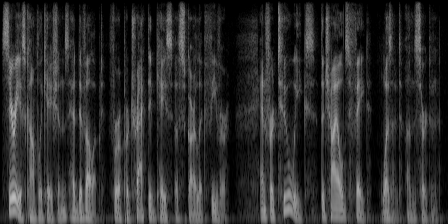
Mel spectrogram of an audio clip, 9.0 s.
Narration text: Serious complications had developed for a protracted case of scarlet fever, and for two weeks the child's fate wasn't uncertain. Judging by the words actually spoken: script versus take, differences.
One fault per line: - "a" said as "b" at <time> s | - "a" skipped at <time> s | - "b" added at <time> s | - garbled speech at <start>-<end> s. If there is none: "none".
none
